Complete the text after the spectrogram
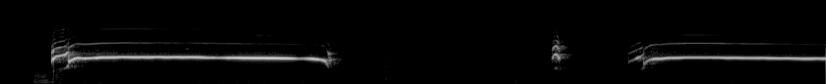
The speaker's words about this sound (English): What is this coyote saying or doing?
